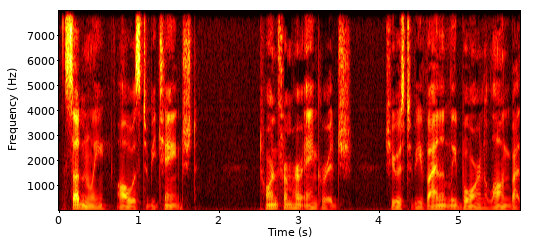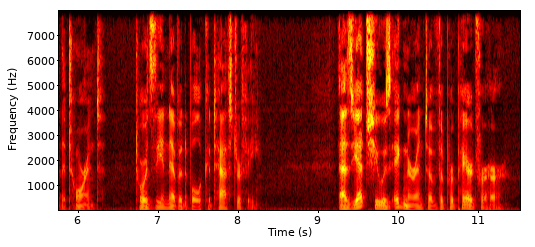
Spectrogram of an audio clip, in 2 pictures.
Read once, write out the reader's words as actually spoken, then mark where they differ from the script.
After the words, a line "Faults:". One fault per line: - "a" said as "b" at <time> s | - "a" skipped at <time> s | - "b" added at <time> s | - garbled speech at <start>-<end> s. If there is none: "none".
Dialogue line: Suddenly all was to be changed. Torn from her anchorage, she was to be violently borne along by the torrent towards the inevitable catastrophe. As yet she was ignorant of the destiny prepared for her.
Suddenly all was to be changed. Torn from her anchorage, she was to be violently borne along by the torrent towards the inevitable catastrophe. As yet she was ignorant of the prepared for her.
Faults:
- "destiny" skipped at 10.6 s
